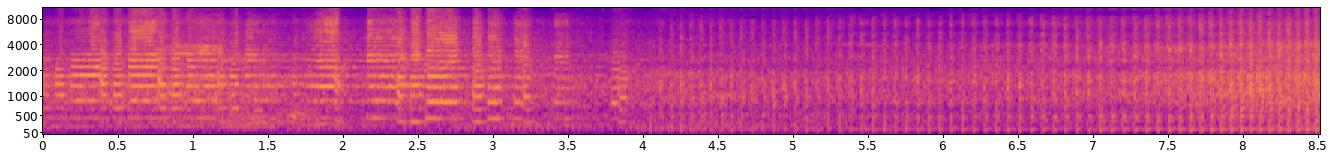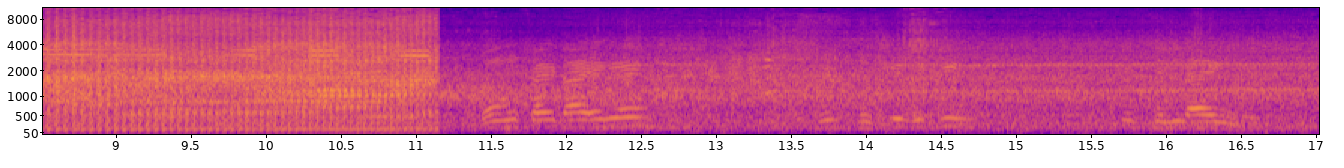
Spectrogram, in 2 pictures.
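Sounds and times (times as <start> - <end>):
vehicle engine running: 3.4 - 11.2.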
